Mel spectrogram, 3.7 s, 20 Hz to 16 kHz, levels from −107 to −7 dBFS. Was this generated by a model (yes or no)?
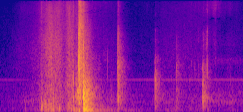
no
